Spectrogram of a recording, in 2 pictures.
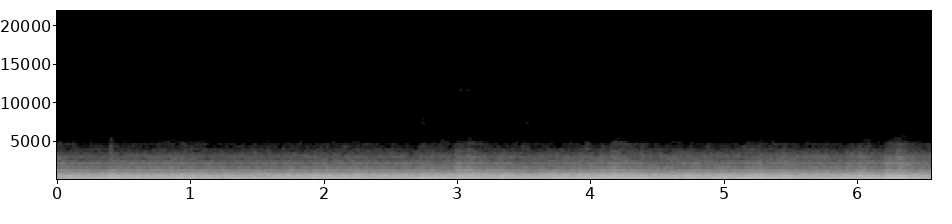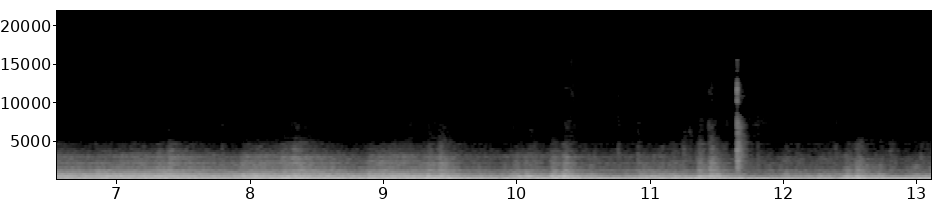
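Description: A train rumbles steadily past, close by.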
